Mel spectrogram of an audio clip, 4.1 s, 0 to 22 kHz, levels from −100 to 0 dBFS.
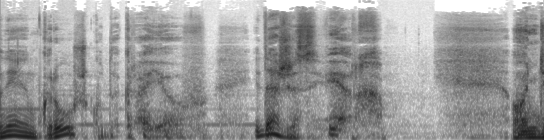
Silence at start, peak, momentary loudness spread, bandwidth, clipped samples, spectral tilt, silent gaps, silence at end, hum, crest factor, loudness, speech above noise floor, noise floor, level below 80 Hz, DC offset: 0 s; -4 dBFS; 18 LU; 18.5 kHz; under 0.1%; -4.5 dB/octave; none; 0 s; none; 16 dB; -19 LUFS; 19 dB; -37 dBFS; -36 dBFS; under 0.1%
